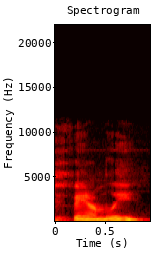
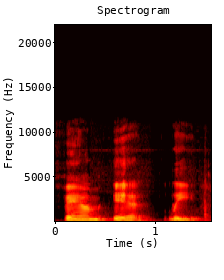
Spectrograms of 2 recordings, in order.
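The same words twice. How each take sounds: First: It is said with two syllables. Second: It is said with three separate syllables. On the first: "When I say it, I say it like it's two syllables" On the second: "we have to say it like it's three syllables"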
